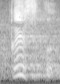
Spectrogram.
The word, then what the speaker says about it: قسط: قسط قاف کے کسرے اور سین کے سکون کے ساتھ عدل ہے، اور قسط قاف کے فتح اور سین کے سکون کے ساتھ یہ کیا ہے؟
